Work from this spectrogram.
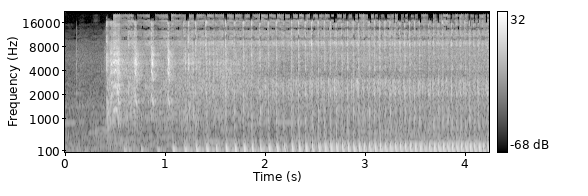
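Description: A motorcycle engine on a Boom Vader with a Nibbi PE 24mm carburetor cranks a few times on a cold start, then catches and settles into a loud, rapid, steady idle that pulses evenly, close up.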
